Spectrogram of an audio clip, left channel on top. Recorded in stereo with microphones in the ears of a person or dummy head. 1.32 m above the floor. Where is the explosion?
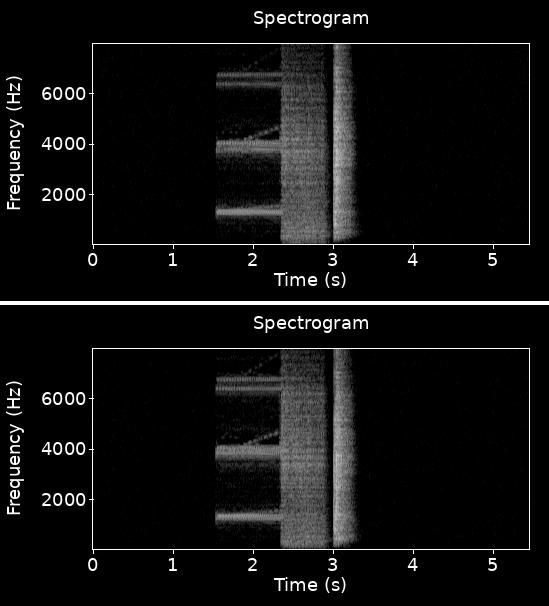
60° right (ahead or behind), 1.3 m.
